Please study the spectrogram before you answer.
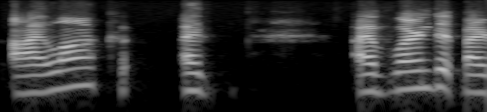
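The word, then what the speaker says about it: iloc: So the statement we're doing in here is called eyelock. I I've learned it by reading. So if there's another way to pronounce it, I'm not entirely sure. But I think of it like I locate.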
